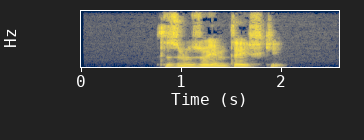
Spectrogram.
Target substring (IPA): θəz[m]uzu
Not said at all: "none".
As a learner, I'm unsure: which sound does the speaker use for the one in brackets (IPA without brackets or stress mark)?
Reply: n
